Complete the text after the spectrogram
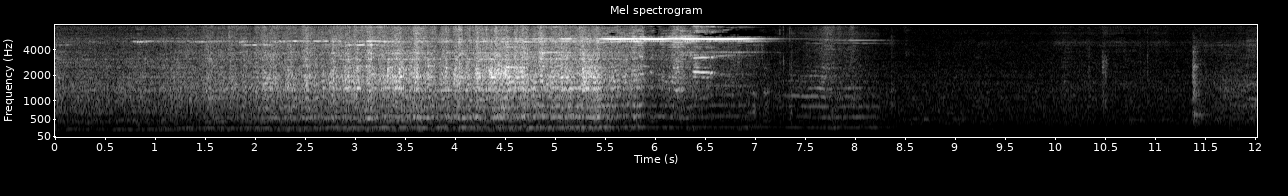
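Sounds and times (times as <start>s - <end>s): wheels over rail joints: 0.0s - 8.5s, 10.4s - 12.0s
high-pitched wheel squeal: 0.7s - 8.4s.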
